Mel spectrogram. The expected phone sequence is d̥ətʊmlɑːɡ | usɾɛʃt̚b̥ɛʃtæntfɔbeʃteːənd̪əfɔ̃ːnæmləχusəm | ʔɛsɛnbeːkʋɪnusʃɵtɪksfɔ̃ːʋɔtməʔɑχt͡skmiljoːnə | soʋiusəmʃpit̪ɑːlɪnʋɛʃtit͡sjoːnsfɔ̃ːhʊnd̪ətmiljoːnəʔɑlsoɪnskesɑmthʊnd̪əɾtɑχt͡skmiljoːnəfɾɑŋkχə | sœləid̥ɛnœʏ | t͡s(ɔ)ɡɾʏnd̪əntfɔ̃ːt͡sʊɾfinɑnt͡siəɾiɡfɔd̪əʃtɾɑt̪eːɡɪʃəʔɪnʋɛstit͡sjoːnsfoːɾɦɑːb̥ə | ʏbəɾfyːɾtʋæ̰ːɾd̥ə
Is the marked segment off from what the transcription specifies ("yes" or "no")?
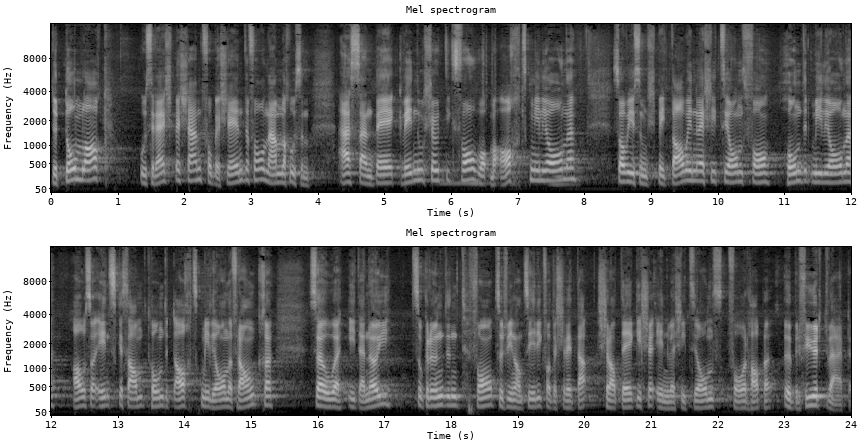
yes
